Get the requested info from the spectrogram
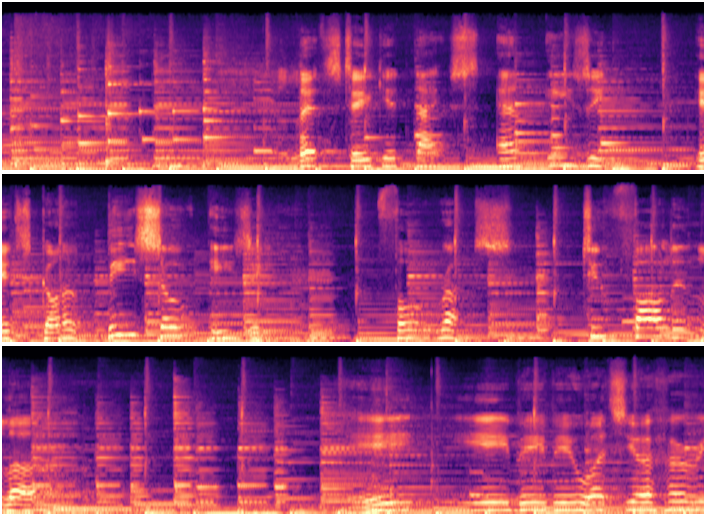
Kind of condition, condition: setting, busy venue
